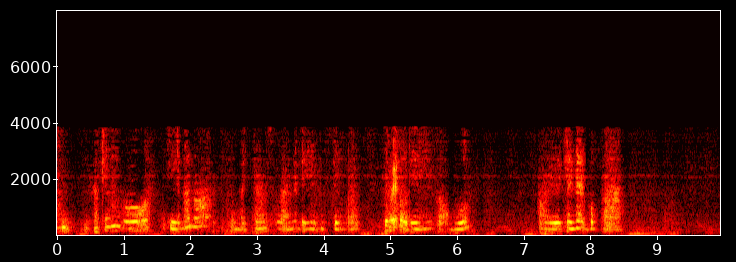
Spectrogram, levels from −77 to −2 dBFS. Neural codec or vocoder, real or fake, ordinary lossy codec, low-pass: codec, 44.1 kHz, 0.9 kbps, DAC; fake; AAC, 16 kbps; 7.2 kHz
